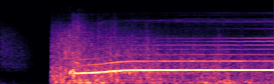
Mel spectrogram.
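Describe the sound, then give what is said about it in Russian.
In a Russian radio advertisement for the Barnaul city power grid, after a brief moment of faint noise, a loud, eerie howl, presented as Mrs. Hudson howling, starts low, slides upward and holds a long, steady wailing tone over a rough, noisy background. “Холмс, что это за ужасные звуки? Неужели это собака Баскервилли? Элементарно, Ватсон. Это воет наша миссис Хадсон, которая не платила за свет вовремя и теперь узнала.”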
